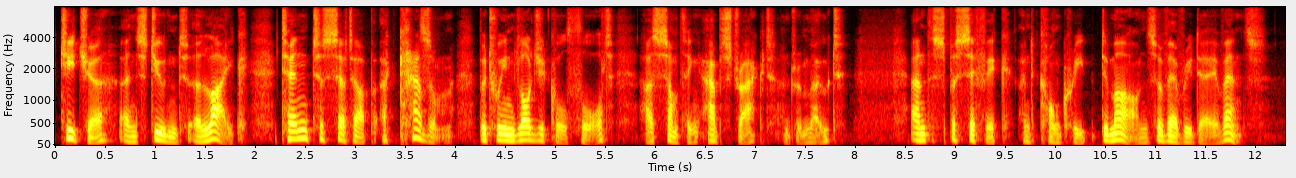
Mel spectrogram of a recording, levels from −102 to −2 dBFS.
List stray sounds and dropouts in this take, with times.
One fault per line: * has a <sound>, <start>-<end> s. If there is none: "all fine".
all fine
